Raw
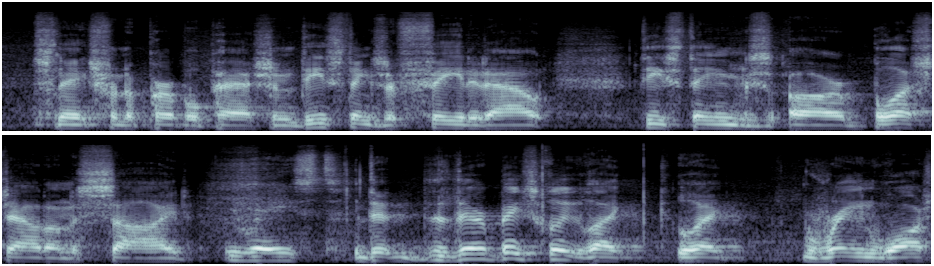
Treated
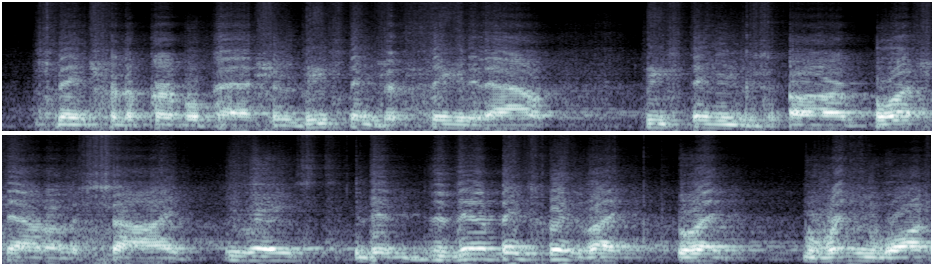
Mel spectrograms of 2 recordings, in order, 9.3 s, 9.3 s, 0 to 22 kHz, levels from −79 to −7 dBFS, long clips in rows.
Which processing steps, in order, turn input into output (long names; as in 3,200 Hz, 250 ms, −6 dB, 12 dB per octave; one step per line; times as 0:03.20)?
running median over 25 samples
coupled-rooms reverb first 0.4 s, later 2.7 s, from −18 dB, DRR 4 dB
level +6 dB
